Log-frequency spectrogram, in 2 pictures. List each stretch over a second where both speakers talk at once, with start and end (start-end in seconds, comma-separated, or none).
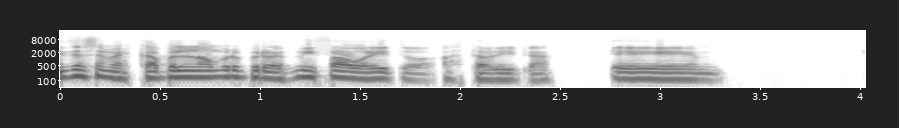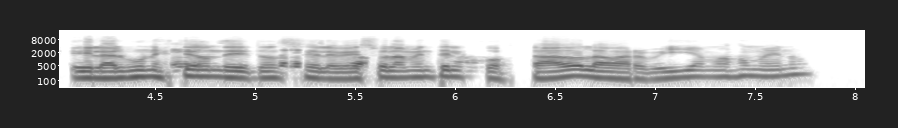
4.6-6.2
